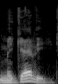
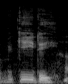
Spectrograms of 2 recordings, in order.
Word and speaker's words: McGeady: Some people pronounce it McGeady, too. I never understood what was correct. – No, McGeady.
